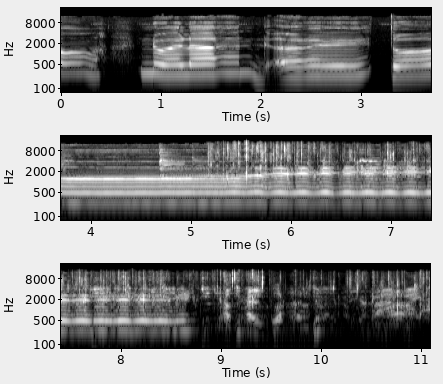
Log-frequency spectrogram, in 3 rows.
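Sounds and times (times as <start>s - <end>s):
man singing a long note: 2.6s - 8.8s.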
